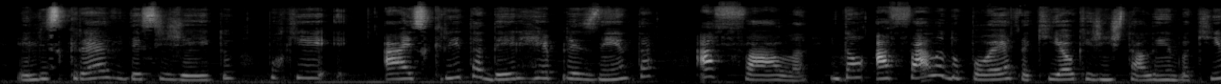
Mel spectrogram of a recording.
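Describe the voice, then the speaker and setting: A Brazilian woman teacher explaining a lesson to primary school pupils in a patient way, often pausing and restarting. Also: high voice, pushed and bright. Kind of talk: recorded class explanation.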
